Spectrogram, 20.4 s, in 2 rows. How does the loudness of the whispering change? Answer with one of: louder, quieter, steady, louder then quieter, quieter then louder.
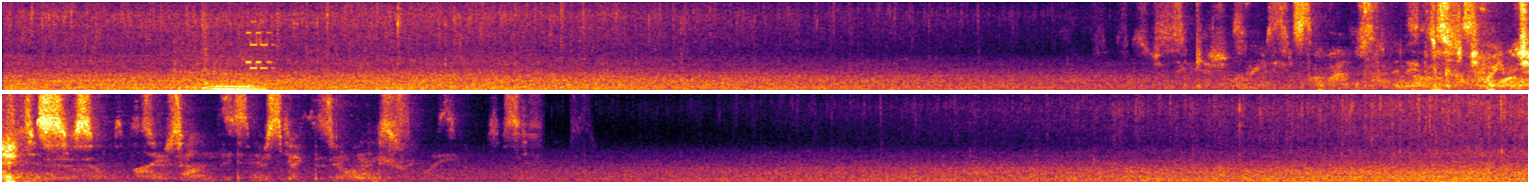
louder then quieter.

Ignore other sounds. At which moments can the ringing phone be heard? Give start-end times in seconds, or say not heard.
1.1-1.9.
